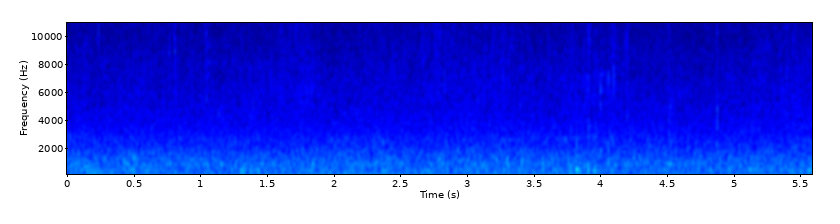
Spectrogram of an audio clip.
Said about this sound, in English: Okay, guys, I'm getting the reason I wasn't talking there is because I was adjusting a fire. I'm trying to get some bubbles going. Boiling bubbles.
